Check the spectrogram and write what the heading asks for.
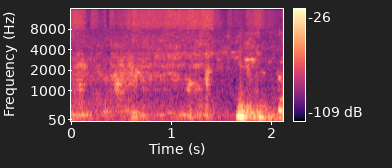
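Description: Near silence: room tone, with one brief faint low sound near the end.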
